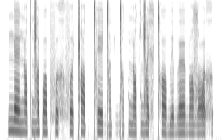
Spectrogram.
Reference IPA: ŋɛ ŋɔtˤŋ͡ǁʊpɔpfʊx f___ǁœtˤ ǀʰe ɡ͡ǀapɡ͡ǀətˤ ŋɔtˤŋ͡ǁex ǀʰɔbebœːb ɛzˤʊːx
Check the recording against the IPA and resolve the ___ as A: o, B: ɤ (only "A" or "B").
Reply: B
